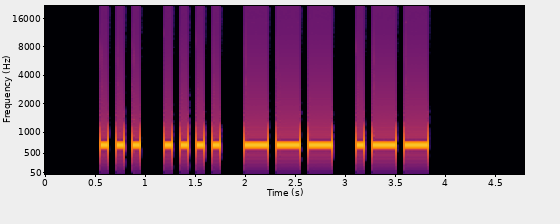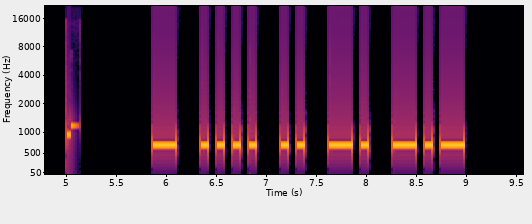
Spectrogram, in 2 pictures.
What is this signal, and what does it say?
Morse code, heard as a keyed tone, about 15 wpm, 700 Hz. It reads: SHOW THINK
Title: Sentences from Top 200 Words - New Word Drill - 15wpm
